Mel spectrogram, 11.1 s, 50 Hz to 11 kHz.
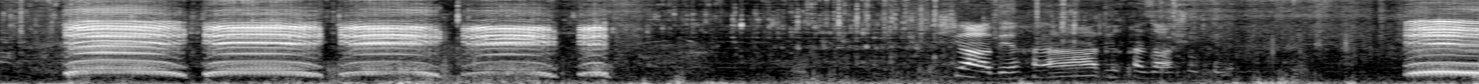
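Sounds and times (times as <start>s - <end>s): animal crying: 0.5s - 4.6s.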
